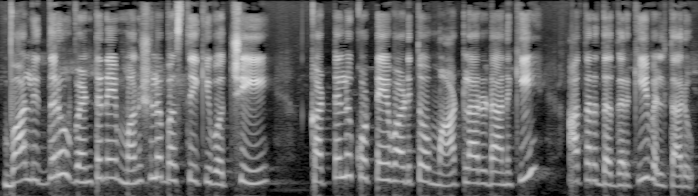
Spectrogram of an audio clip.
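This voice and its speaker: A woman's voice: high-pitched, normal speed, fairly bright tone, dry recording, studio quality. A woman reading scripted narration for a children's story.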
